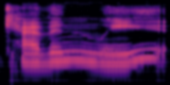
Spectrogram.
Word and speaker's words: KVNLEE: And it's Ooh, by an artist named Kevin Lee. It's spelled KVNLEE, all one word.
